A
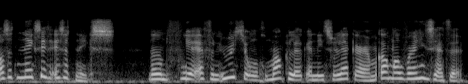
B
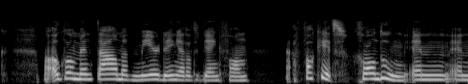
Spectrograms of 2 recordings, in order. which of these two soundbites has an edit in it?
A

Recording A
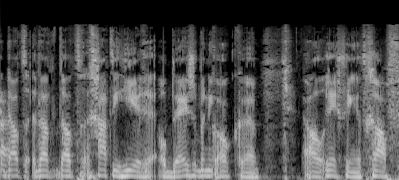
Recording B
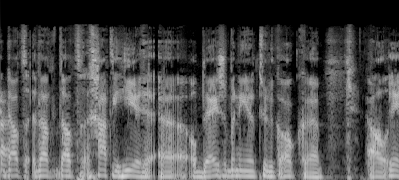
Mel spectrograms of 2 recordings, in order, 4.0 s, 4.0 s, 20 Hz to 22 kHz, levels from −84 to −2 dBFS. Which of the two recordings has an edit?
A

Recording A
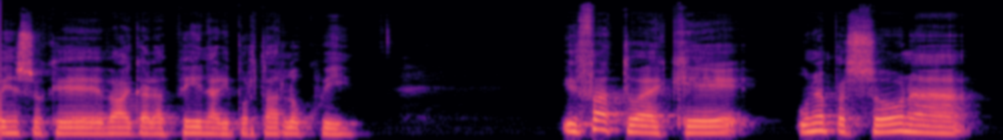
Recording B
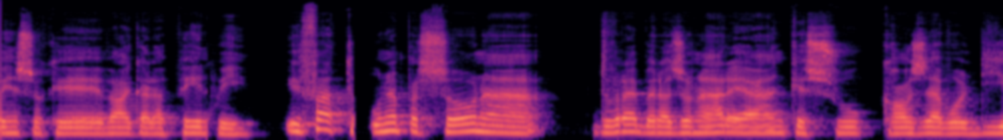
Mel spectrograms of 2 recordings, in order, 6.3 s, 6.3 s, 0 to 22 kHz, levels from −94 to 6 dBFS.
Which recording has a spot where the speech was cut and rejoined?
B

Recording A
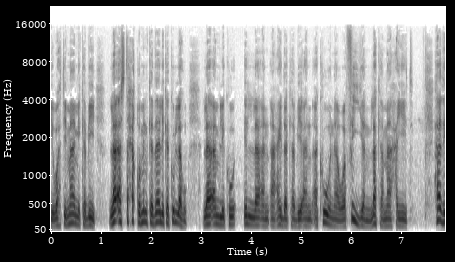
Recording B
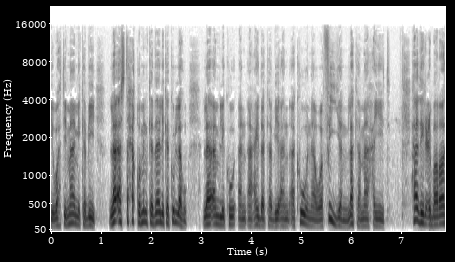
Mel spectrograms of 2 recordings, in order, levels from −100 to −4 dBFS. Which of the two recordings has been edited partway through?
B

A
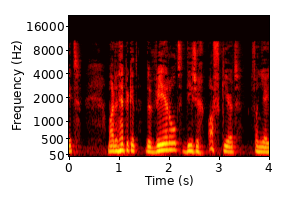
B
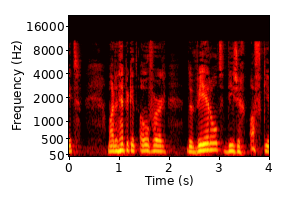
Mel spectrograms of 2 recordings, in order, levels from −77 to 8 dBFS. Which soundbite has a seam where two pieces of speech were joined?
A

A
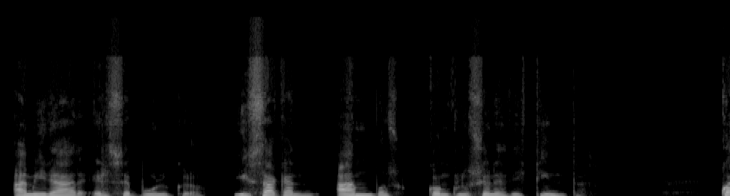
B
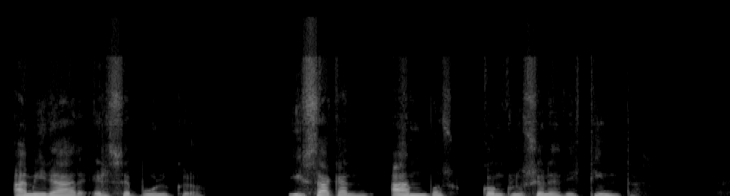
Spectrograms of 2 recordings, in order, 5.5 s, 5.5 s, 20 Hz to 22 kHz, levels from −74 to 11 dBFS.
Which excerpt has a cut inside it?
A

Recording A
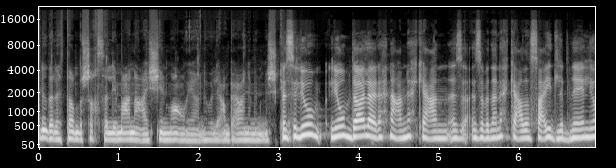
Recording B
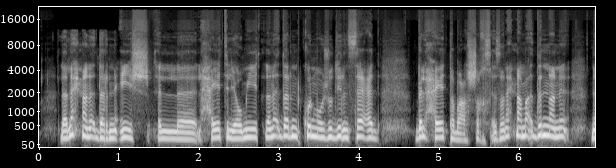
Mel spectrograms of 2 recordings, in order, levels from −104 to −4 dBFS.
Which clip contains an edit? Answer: B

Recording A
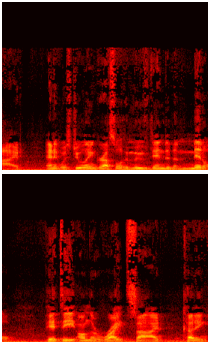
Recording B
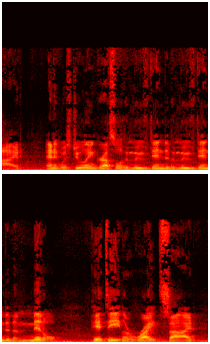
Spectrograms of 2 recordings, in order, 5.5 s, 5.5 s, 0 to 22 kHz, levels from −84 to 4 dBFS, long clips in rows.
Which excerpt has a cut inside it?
B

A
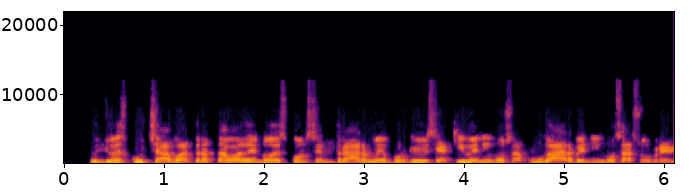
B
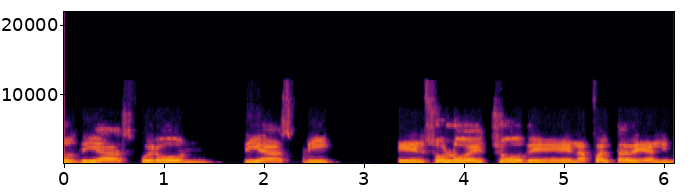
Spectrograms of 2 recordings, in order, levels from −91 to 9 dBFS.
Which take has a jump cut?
B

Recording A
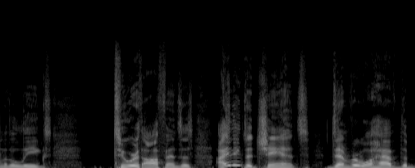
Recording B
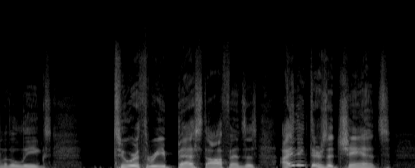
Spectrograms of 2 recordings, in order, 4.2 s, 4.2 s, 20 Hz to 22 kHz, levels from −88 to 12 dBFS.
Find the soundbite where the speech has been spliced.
A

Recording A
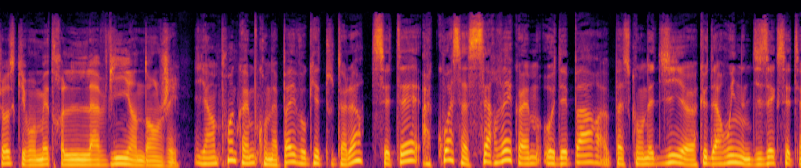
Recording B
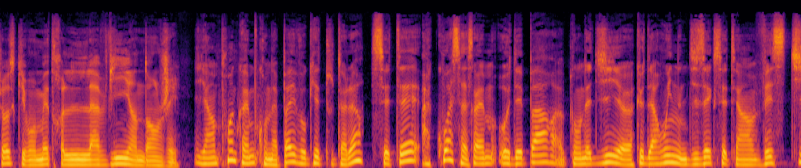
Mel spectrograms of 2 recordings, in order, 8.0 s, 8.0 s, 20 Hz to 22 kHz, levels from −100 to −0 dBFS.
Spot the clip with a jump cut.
B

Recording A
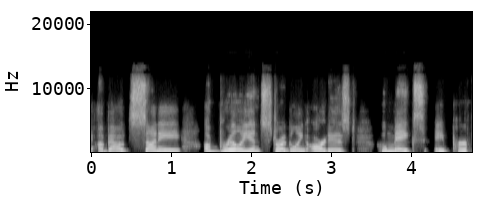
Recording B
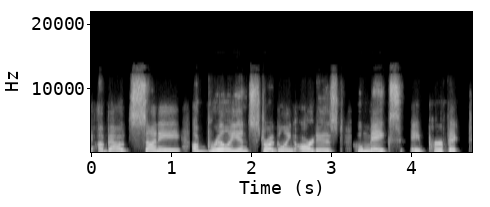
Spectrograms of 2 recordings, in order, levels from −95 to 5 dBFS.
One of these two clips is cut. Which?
B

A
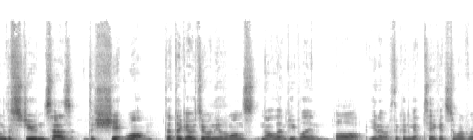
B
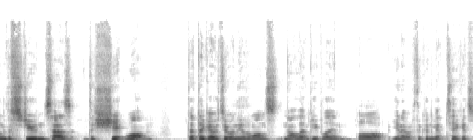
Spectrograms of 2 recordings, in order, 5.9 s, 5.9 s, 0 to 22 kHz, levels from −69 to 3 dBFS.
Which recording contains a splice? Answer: A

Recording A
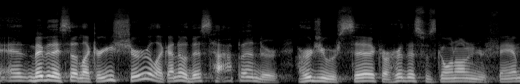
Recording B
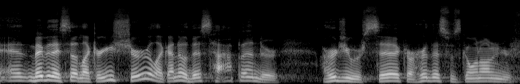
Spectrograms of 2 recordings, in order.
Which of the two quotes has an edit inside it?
A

